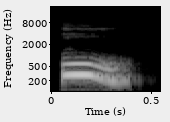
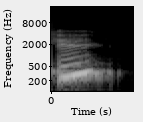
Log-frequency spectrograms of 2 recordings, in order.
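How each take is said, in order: First: أو as a pure back "oo", louder and held; Spanish U. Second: أو as a fronted French "ü"; wrong French U. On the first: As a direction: round أو into a firm Spanish "oo". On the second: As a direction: say أو with rounded lips and tongue forward, as in French "tu". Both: Shown as a demonstration. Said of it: "ماشي أو".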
